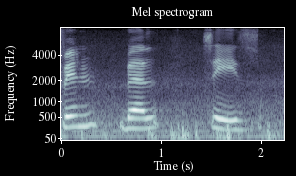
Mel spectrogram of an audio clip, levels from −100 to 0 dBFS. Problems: none marked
